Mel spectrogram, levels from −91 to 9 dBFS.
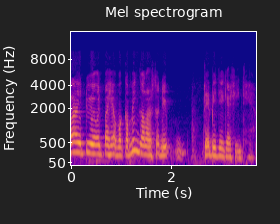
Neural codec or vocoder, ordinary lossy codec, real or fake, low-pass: none; MP3, 64 kbps; real; 9.9 kHz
